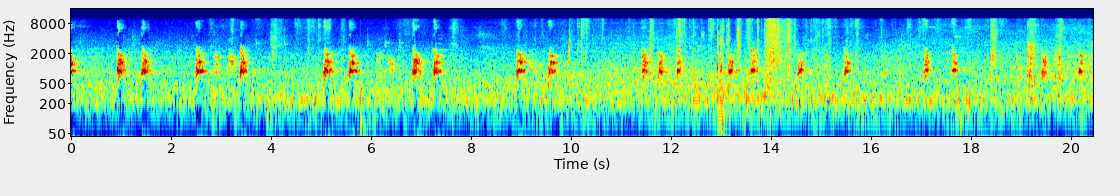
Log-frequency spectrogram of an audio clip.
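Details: Dogs left alone in a back yard by absent owners bark persistently. Short, yappy barks repeat in irregular bursts across the whole stretch, some louder and some quieter, against constant low hum and faint outdoor noise.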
